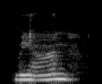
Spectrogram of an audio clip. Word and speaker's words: Rhiannon: Is it Rhiannon? – Rhiannon.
